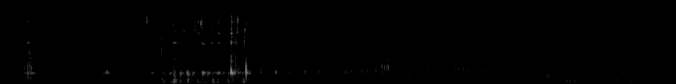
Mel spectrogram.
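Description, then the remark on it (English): Hazy beer is poured into a glass: a short fizzing splash, then a steady gurgling stream with faint clinks and drips, fairly quiet, with no talking. “I think we need to get it poured, don't we?”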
